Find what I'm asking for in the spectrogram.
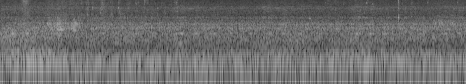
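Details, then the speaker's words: GE/Hotpoint top-load washer that won't spin, in diagnostic spin test after lid lock: steady low drone and dull hum that never builds into a proper spin; oily drive belt slipping, belt later replaced. "I heard a noise that doesn't sound right. We're gonna stop it."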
